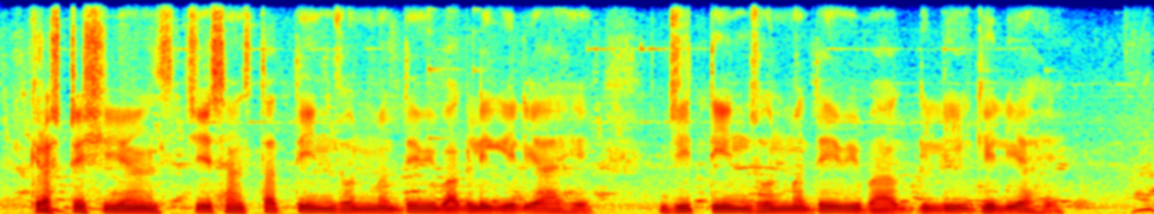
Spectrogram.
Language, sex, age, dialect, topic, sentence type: Marathi, male, 18-24, Varhadi, agriculture, statement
